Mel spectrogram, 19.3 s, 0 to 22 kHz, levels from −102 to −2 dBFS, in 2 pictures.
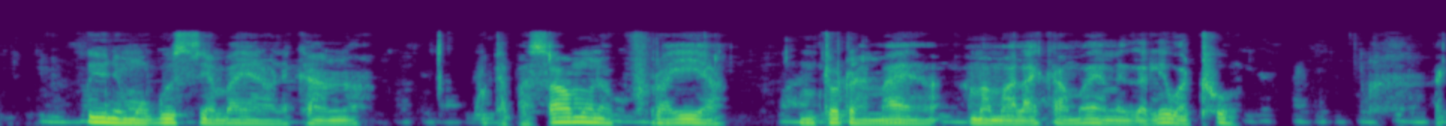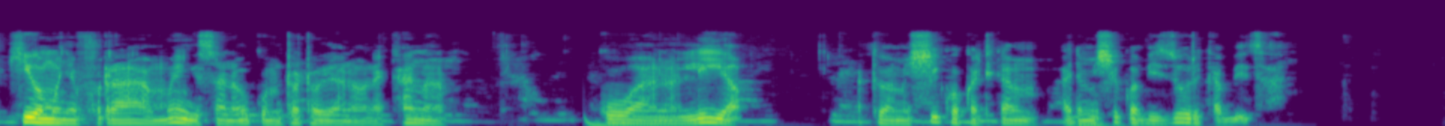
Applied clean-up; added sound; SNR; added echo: neural mask model RNNoise.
